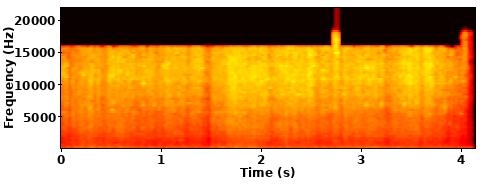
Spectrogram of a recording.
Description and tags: Coins Pouring 05
A simple coin sound useful for creating a nice tactile experience when picking up coins, purchasing, selling, ect.
Game, Sell, Video-Game, gamedeveloping, indiegamedev, Gold, indiedev, gamedev, videogame, Realistic, Coin, Coins, gaming, Money, Purchase, Currency, sfx, videogames, games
